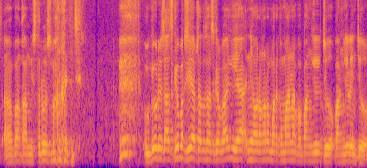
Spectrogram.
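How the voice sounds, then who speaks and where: Clear and resonant with a fairly high pitch, this Indonesian streamer chats casually in slang while playing a mobile game live, cracking jokes and reading out viewers' messages.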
